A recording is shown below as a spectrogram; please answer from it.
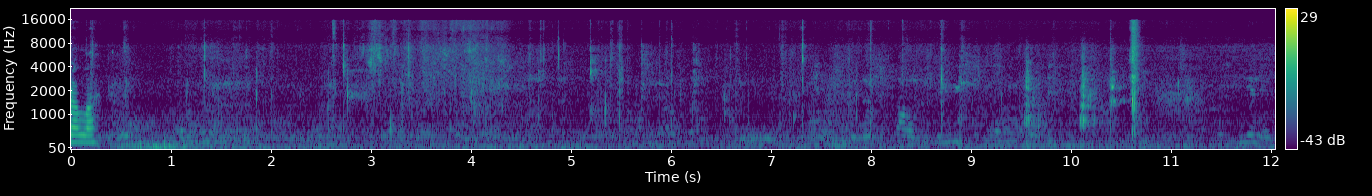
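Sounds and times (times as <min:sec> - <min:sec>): footsteps outdoors: 0:00.0 - 0:12.0.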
